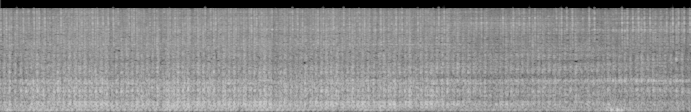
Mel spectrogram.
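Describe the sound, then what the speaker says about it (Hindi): A sewing machine runs a straight seam in a long, even, rapid mechanical chatter that holds steady and fairly close throughout. "अब हम इसके पास एक बिल्कुल सीधी सिलाई लगा लेंगे।"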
